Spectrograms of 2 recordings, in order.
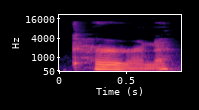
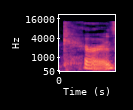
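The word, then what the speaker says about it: cairn: Google says it's Kern. Okay. I always get Karen, so I just assumed, hey, it's okay.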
